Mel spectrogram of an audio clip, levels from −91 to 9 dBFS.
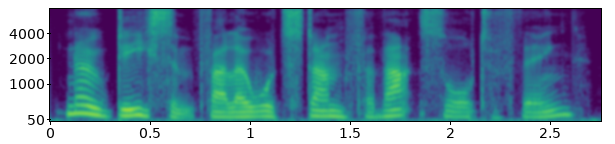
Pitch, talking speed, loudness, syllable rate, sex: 145 Hz, 220 wpm, -17 LUFS, 4.8 syllables/s, female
